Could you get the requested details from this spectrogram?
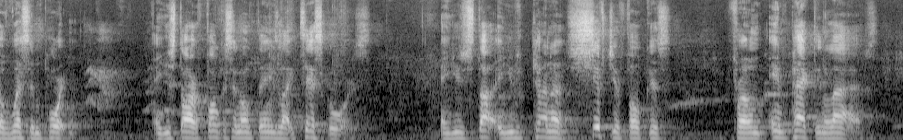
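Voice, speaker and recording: A man's fairly high-pitched, somewhat breathy voice with a dark, mellow tone, at a moderate pace with long, frequent pauses. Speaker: teacher. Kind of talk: acceptance speech. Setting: stage with audience. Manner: animated.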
